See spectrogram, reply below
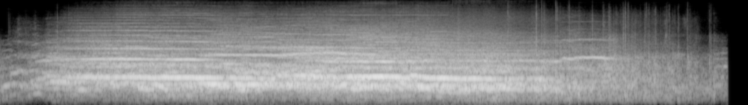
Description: efeitos sonoros de platei, audience

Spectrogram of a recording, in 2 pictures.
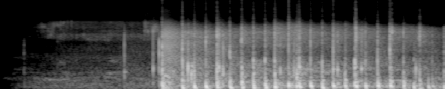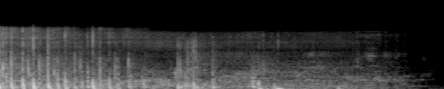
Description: um cavalo corre no trampo; sport

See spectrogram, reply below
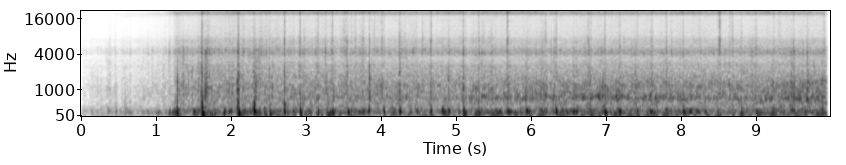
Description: para um jogo pixel de, running

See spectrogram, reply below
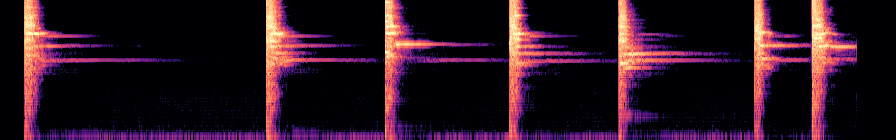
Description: duas espadas se chocando, swords

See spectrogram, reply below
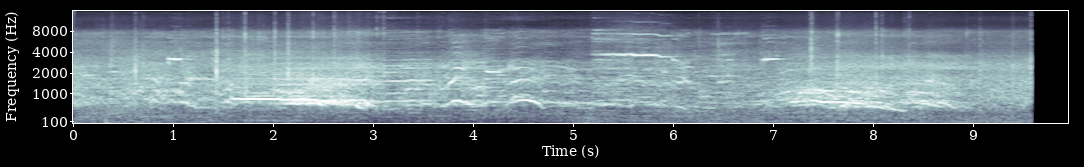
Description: som de dois jogadores de, tackle

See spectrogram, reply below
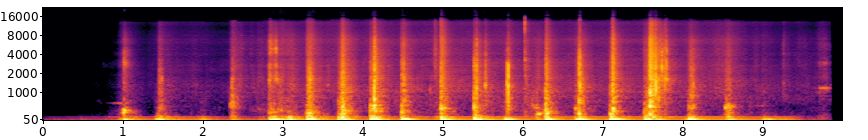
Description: batidas e sons de, haunted house

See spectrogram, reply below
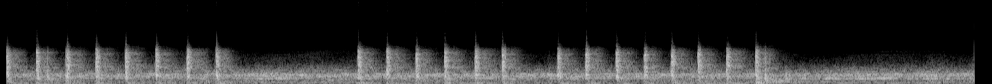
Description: um passo em uma dungeon, pixel art

